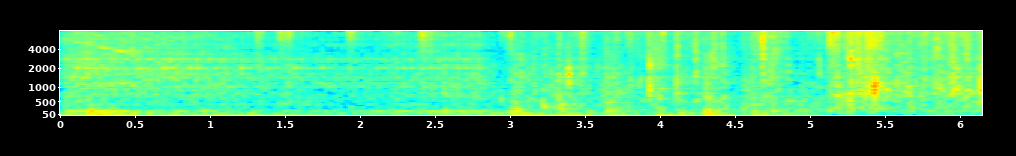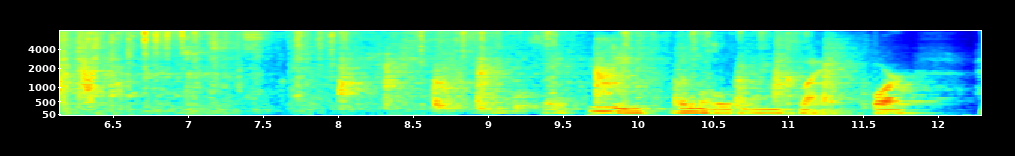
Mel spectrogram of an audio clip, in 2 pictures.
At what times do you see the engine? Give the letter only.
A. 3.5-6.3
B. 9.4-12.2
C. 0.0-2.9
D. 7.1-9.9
C.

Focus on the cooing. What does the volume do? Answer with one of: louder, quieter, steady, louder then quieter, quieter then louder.
louder then quieter.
